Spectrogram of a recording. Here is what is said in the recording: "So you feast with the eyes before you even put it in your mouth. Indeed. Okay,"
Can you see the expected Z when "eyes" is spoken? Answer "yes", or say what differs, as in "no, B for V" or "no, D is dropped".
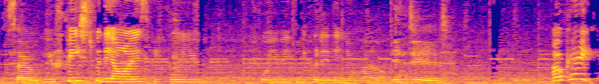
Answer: yes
